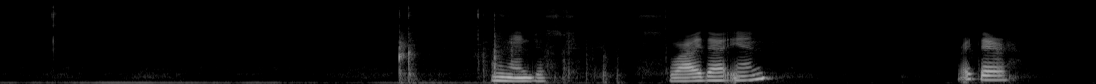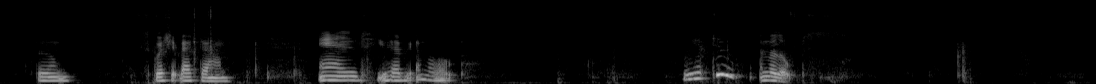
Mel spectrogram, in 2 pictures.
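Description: Paper rustles softly as it is handled and folded.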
